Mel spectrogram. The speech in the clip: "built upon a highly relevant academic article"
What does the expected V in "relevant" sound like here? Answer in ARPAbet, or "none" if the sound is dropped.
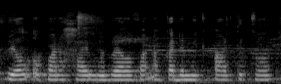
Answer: F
